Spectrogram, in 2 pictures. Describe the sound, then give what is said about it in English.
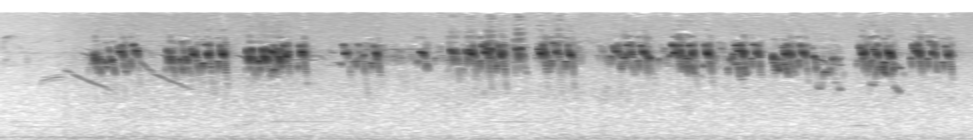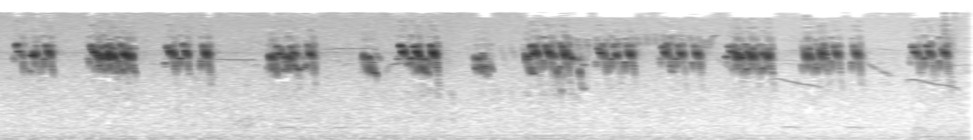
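Swallows at the Arkansas Game and Fish Nursery Pond on Beaver Lake, east of Rogers, Arkansas, chirp in a steady stream of rapid, high-pitched twittering notes, bursts following one another almost continuously with brief gaps, over a faint low background rumble. “I recount this story because there's no such problem with tree swallows.”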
